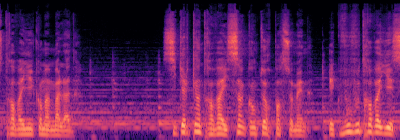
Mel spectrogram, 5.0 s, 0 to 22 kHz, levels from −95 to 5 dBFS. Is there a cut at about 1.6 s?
yes; 2 cuts; at 1.6 s, 3.9 s

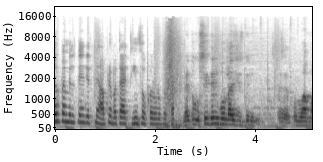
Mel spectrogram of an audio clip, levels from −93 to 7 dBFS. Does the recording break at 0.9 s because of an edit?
no; 1 cut; at 2.4 s

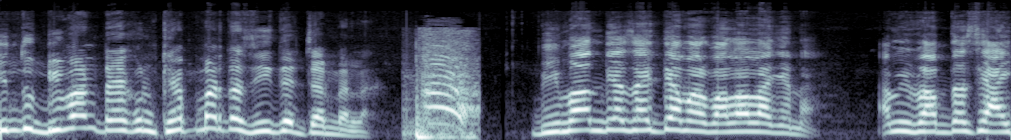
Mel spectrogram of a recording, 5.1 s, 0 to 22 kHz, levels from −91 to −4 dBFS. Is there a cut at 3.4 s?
no; 1 cut; at 2.1 s

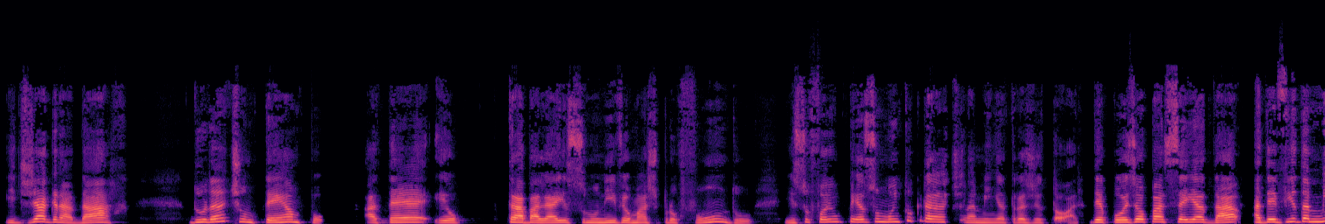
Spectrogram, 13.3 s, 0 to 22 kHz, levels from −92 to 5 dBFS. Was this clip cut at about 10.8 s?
yes; 2 cuts; at 10.8 s, 12.4 s

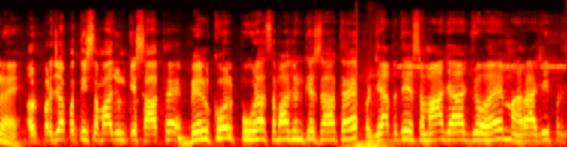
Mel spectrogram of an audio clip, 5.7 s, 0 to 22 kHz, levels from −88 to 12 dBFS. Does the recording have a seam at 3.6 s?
yes; 1 cut; at 3.6 s

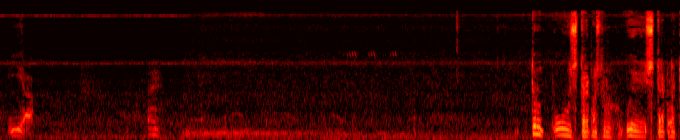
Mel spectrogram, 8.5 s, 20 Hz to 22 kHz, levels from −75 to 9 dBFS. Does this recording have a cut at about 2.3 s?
yes; 1 cut; at 2.3 s

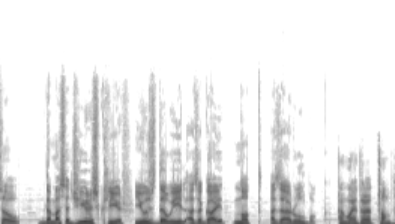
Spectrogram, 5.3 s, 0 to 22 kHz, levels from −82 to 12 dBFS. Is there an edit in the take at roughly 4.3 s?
yes; 1 cut; at 4.3 s

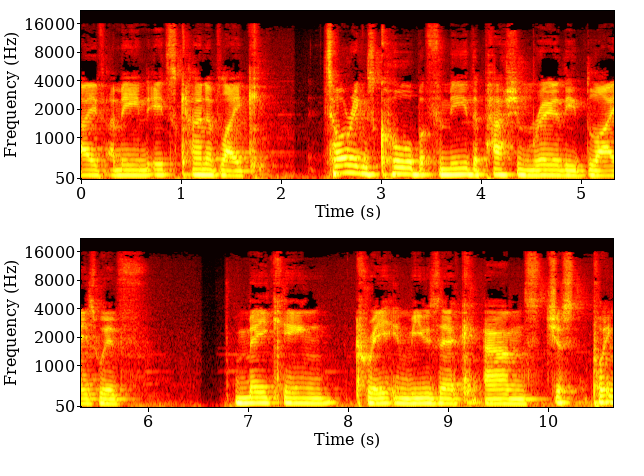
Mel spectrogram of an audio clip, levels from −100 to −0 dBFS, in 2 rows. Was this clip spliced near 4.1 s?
no; 1 cut; at 2.3 s

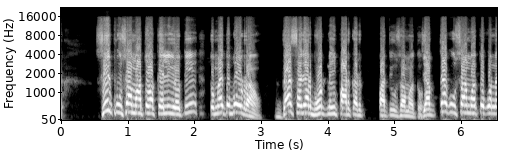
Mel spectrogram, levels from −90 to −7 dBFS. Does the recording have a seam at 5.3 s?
yes; 1 cut; at 5.3 s

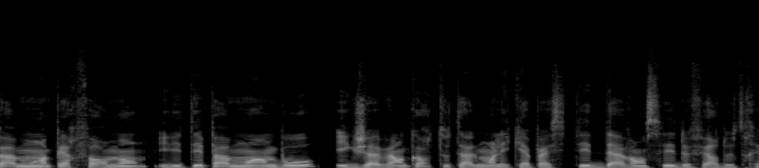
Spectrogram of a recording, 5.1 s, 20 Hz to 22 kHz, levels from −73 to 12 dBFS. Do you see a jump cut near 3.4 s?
no; 1 cut; at 2.2 s

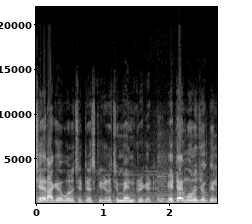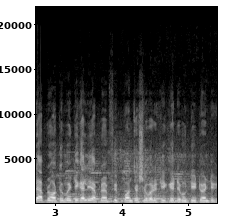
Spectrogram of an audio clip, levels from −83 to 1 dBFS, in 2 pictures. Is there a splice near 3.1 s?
no; 1 cut; at 1.8 s

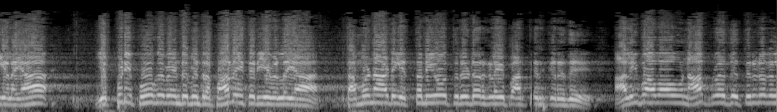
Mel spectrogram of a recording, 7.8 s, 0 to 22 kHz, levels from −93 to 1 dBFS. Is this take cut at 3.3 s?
no; 0 cuts

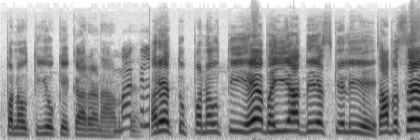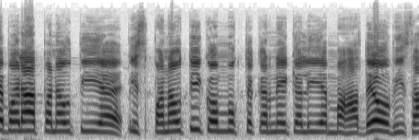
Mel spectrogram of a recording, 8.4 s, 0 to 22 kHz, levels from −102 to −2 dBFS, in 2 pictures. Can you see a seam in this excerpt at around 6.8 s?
no; 3 cuts; at 1.3 s, 3.7 s, 5.6 s

